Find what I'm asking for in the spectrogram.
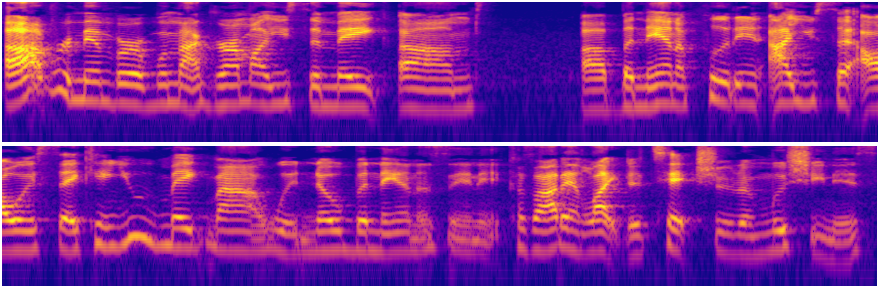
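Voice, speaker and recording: A loud, animated woman with a Southern US accent, medium pitch and vocal fry, at a fairly quick pace on a very clean recording with a silent background. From US South. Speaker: life coach. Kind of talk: motivational talk.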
